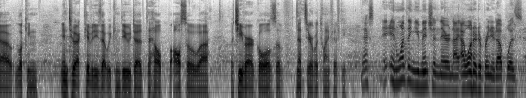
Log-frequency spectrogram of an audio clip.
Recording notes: Live at AFPM. At the AFPM Annual Meeting in San Antonio, Texas.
